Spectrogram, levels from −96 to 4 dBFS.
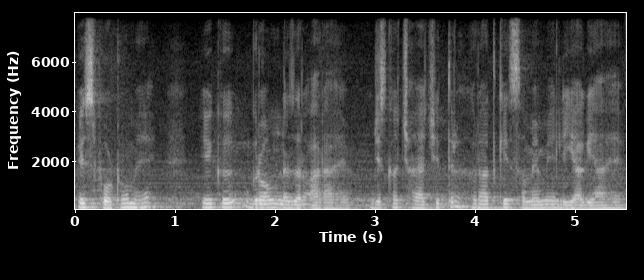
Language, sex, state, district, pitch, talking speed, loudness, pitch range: Hindi, male, Himachal Pradesh, Shimla, 150 Hz, 195 wpm, -18 LUFS, 130-165 Hz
